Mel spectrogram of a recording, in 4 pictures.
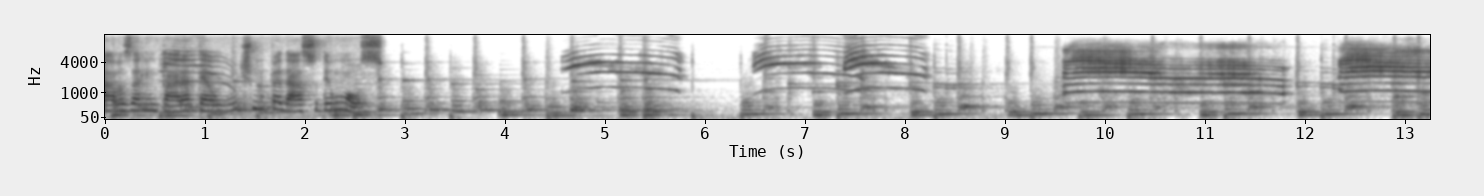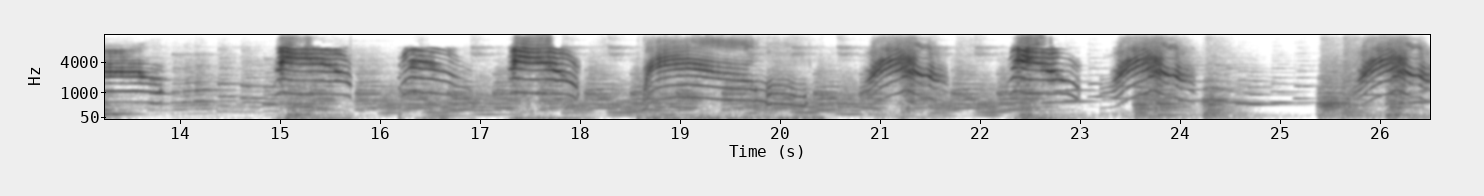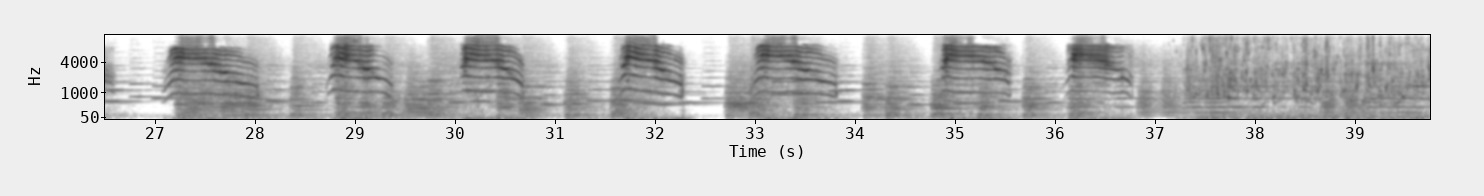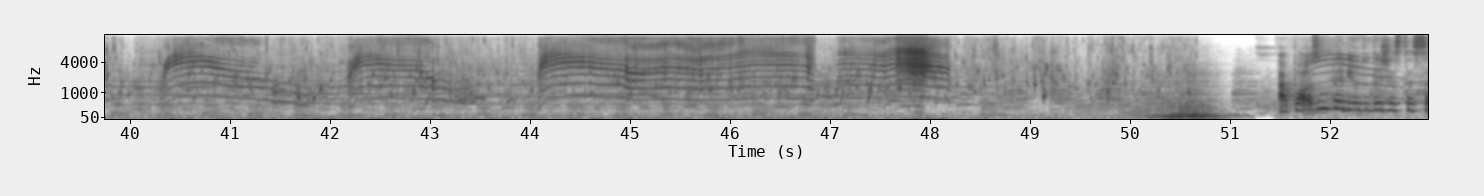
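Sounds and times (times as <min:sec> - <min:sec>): soft background music: 0:00.0 - 0:52.9
cat meowing: 0:00.6 - 0:01.4, 0:04.6 - 0:08.3, 0:09.6 - 0:14.0, 0:15.0 - 0:18.0, 0:18.6 - 0:21.7, 0:22.3 - 0:24.2, 0:25.8 - 0:28.1, 0:28.8 - 0:29.4, 0:30.1 - 0:30.8, 0:31.6 - 0:32.3, 0:32.9 - 0:33.9, 0:34.8 - 0:36.8, 0:39.3 - 0:50.0, 0:51.8 - 0:52.8.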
